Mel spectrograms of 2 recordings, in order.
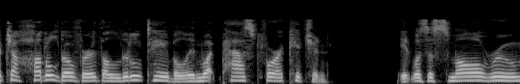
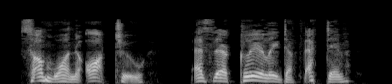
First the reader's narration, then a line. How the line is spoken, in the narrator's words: the old man snapped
